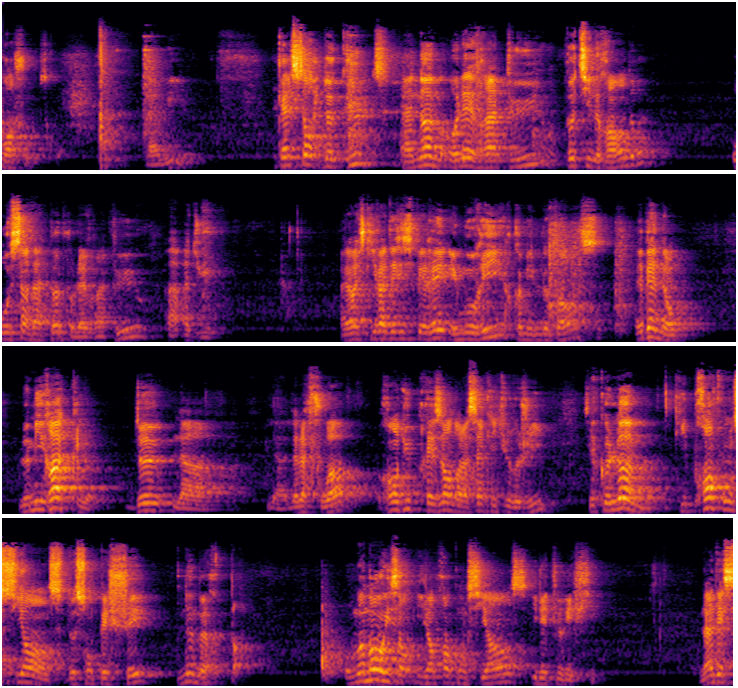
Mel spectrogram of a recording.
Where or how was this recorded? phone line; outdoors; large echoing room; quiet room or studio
large echoing room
